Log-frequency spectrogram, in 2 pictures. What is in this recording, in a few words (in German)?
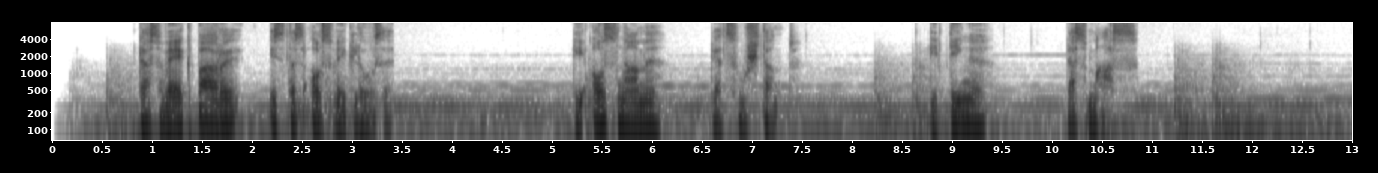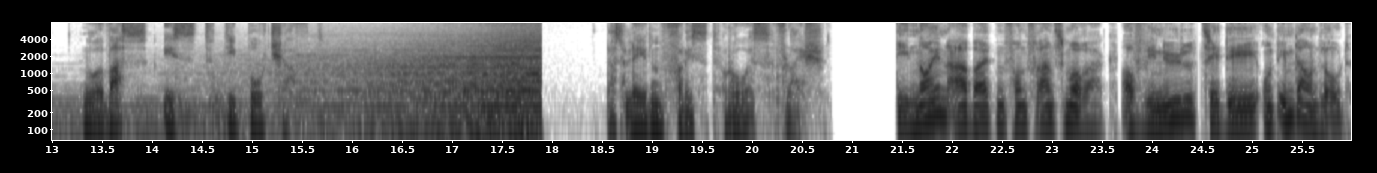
Radiospot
